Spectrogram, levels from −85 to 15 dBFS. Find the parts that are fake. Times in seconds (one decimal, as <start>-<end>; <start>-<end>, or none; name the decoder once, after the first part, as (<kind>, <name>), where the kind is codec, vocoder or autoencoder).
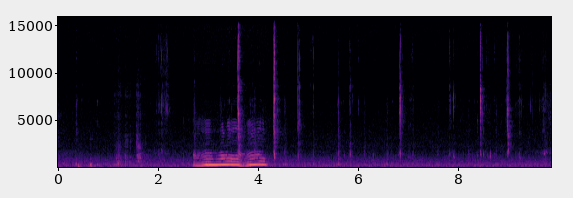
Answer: none

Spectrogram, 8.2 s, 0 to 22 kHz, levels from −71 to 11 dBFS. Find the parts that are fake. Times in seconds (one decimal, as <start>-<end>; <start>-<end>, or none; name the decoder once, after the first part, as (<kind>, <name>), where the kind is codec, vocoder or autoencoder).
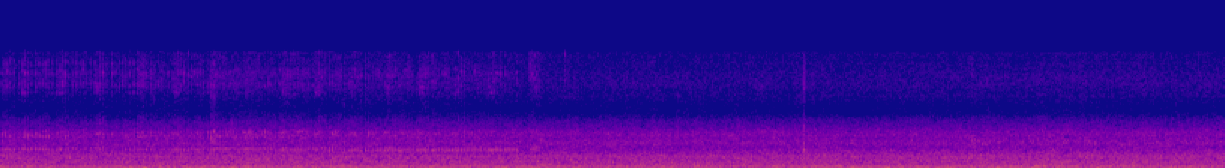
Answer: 0.9-5.8 (vocoder, BigVGAN v2); 7.1-7.7

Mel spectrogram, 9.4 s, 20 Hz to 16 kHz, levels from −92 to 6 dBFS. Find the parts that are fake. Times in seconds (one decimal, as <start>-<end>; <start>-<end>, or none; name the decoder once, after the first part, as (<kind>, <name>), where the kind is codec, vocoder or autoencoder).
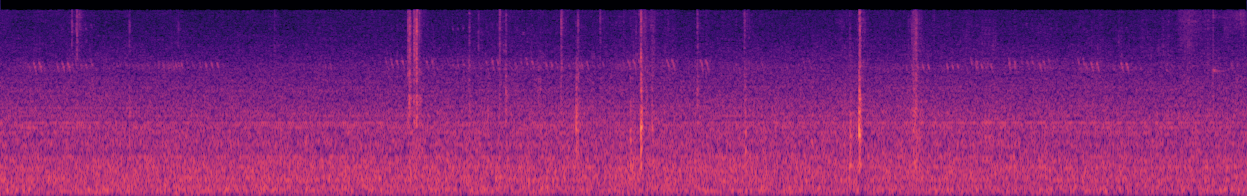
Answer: none

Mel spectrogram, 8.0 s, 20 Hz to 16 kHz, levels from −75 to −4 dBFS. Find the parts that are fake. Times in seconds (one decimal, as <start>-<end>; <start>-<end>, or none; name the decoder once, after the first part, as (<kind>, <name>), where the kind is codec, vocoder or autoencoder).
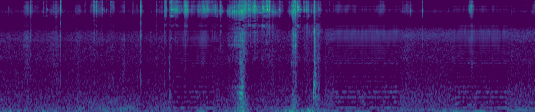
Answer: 2.6-3.2 (vocoder, BigVGAN v2); 5.0-6.0; 6.8-7.6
